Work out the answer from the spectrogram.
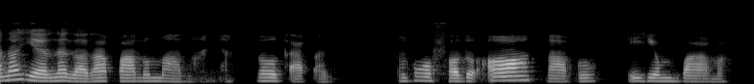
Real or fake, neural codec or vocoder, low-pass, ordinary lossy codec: fake; autoencoder, 22.05 kHz, a latent of 192 numbers a frame, VITS, trained on one speaker; 7.2 kHz; none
